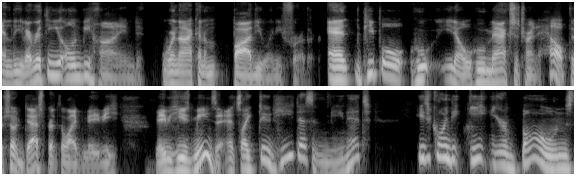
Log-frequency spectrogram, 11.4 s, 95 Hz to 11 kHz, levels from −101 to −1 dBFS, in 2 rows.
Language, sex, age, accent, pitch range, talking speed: English, male, 30-49, American, 105-160 Hz, 260 wpm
